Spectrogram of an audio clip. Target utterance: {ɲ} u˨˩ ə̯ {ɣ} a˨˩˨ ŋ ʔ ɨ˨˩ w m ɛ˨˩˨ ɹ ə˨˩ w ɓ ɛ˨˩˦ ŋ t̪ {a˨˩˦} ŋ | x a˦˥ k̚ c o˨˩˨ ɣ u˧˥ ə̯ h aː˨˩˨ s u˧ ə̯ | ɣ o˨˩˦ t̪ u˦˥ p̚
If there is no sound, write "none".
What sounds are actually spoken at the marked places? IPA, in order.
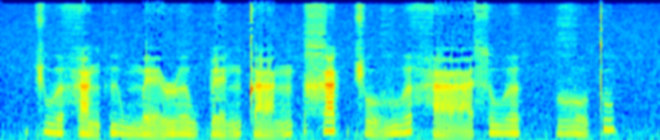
c, h, a˨˩˦

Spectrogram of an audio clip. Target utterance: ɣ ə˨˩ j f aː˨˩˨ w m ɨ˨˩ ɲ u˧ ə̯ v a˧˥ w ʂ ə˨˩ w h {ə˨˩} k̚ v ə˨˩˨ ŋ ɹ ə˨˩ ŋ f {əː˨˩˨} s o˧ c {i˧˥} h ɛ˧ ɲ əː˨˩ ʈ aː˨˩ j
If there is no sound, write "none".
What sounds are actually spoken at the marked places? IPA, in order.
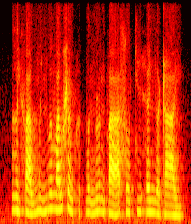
ə˨˩, aː˨˩˨, i˧

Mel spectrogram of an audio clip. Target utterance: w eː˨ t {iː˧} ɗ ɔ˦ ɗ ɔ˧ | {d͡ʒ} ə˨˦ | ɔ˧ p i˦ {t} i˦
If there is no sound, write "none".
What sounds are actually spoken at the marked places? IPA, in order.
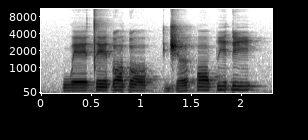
eː˧, d͡ʒ, ɗ

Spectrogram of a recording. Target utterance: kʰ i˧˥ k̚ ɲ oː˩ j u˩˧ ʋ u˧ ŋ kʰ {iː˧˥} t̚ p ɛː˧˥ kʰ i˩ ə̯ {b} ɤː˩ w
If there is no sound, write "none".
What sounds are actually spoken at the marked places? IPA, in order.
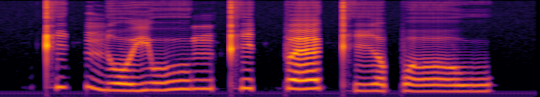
i˧˥, p

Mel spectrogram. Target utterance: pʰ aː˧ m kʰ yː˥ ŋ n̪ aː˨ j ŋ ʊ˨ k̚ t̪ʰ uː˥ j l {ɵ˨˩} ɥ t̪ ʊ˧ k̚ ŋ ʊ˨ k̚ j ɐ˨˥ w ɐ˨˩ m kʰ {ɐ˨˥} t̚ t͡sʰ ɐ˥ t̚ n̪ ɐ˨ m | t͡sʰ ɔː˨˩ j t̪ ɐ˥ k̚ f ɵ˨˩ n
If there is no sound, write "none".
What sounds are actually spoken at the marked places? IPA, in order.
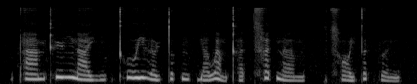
ɵ˨, ɐ˨

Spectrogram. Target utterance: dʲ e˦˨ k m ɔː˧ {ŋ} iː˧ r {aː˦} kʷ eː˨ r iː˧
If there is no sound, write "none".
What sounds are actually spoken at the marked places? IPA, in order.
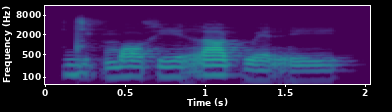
x, aː˦

